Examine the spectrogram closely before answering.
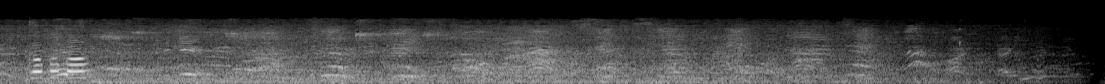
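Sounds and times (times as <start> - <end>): echoing voices of children and adults: 0.0 - 10.9.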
